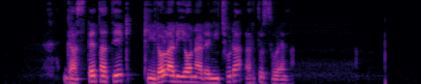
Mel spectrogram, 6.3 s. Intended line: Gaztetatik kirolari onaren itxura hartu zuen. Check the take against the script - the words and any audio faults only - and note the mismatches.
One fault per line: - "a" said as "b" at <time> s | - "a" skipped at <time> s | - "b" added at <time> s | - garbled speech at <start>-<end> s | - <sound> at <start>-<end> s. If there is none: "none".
none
